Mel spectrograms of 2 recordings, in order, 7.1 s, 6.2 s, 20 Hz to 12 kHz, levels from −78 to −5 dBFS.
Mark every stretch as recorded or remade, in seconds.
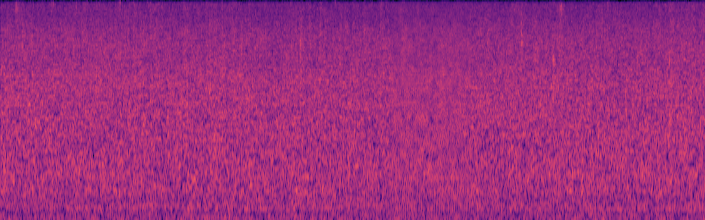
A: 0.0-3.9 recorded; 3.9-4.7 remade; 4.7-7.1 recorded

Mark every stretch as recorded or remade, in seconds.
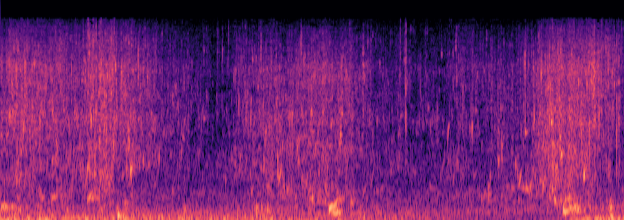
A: 0.0-0.6 remade; 0.6-2.9 recorded; 2.9-3.7 remade; 3.7-6.2 recorded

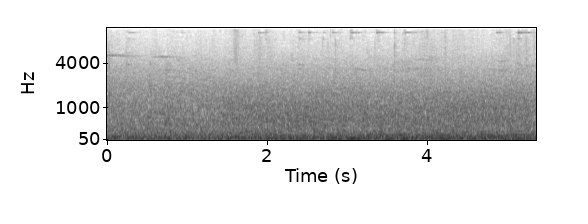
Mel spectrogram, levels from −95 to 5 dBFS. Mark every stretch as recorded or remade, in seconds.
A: 0.0-0.6 recorded; 0.6-3.8 remade; 3.8-5.4 recorded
